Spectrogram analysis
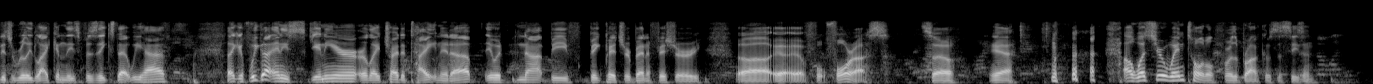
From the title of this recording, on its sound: LIVE from Broncos training camp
